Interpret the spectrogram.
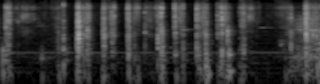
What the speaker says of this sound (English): Let's pull some more cards for you.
